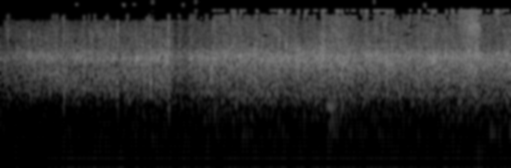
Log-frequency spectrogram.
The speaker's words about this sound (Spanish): Son los aplausos del Grupo Popular.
